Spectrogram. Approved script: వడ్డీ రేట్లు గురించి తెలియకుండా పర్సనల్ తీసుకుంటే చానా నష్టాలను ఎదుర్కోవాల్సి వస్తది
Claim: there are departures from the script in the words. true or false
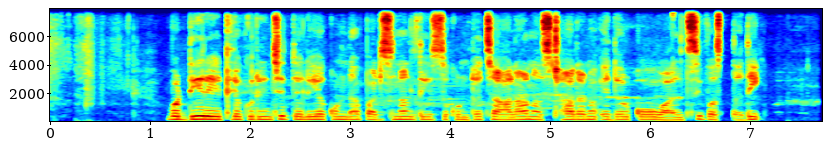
false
